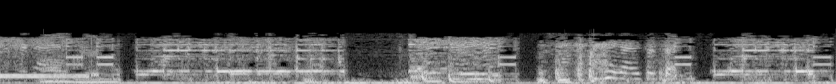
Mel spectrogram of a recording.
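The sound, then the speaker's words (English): Telephone keypad tones beep in steady, sustained bursts separated by short breaks, heard over a thin phone line from a caller in Louisiana stuck in a phone menu system, with a voice talking alongside them. “Maybe that's why I couldn't get the keypad to work. Do you remember how to get back to the main menu? Was it hit zero?”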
